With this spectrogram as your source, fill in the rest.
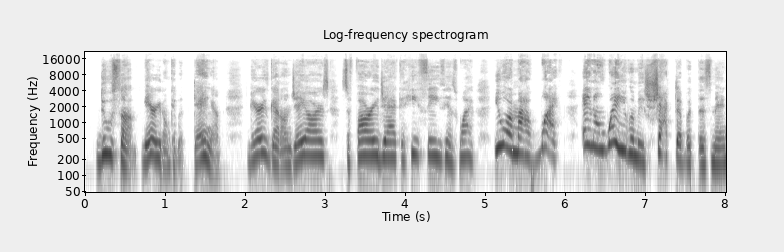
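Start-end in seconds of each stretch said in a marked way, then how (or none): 5.1-8.1 imitated bold, brazen, full-chested voice, higher pitch. Retelling Gary confronting his wife: imitating a bold, full-chested declaration. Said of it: "He says this with his whole chest".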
